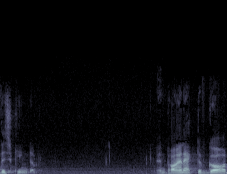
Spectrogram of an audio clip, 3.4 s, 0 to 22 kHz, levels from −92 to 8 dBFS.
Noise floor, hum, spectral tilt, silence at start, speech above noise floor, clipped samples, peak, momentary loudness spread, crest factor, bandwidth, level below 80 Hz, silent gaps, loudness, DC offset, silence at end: -61 dBFS; 50 Hz at -65 dBFS; -6 dB/octave; 0 s; 33 dB; under 0.1%; -10 dBFS; 19 LU; 22 dB; 11 kHz; -68 dBFS; none; -29 LUFS; under 0.1%; 0 s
